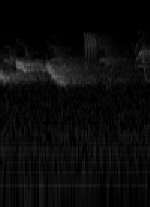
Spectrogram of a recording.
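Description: Small birds chirping: a run of short high calls in the first second that fades away, and a few more near the end.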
